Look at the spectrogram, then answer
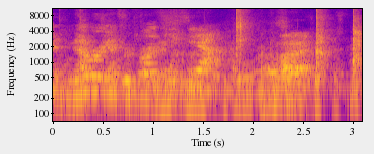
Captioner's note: laughter and talking; clap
